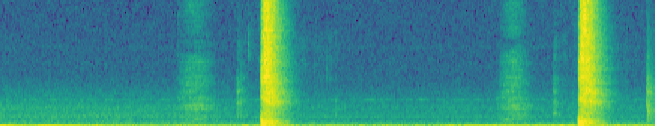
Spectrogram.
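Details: Two sharp, explosive sneezes about four seconds apart, each preceded by a brief inhalation, in a quiet room; sneezing.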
